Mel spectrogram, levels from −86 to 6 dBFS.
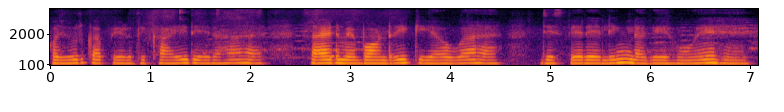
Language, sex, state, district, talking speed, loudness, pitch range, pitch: Hindi, female, Jharkhand, Ranchi, 160 wpm, -20 LUFS, 165-175 Hz, 170 Hz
